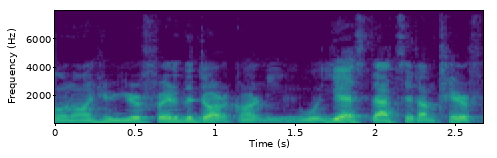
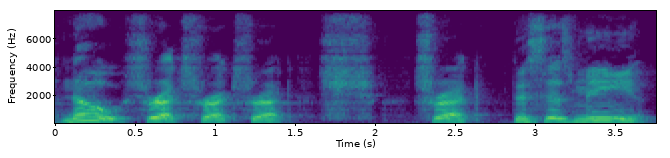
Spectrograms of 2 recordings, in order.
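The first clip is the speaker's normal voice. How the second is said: frantic back and forth; 6 semitones higher, much slower than usual. Acted. Donkey shouting, Fiona hushing.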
